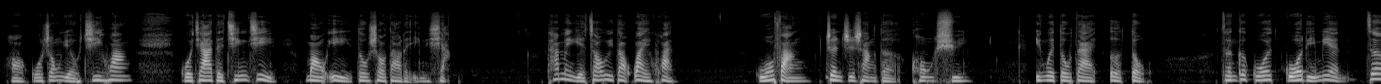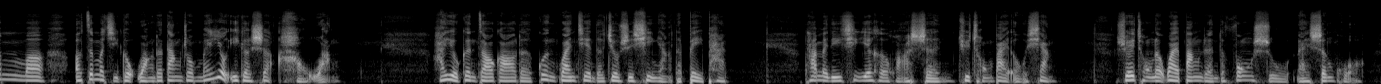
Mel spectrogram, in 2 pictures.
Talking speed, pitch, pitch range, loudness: 230 characters per minute, 170 Hz, 155-190 Hz, -25 LUFS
